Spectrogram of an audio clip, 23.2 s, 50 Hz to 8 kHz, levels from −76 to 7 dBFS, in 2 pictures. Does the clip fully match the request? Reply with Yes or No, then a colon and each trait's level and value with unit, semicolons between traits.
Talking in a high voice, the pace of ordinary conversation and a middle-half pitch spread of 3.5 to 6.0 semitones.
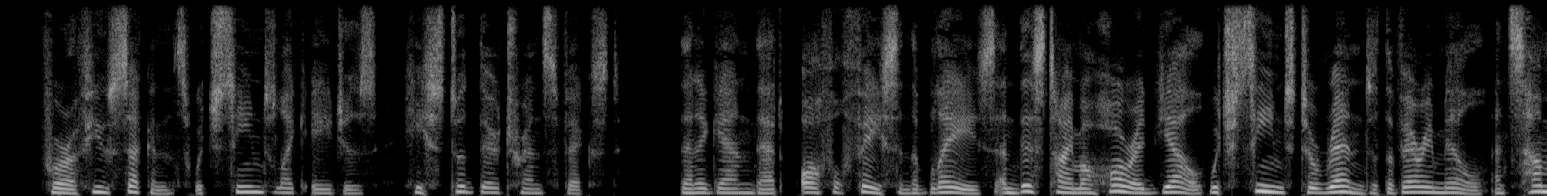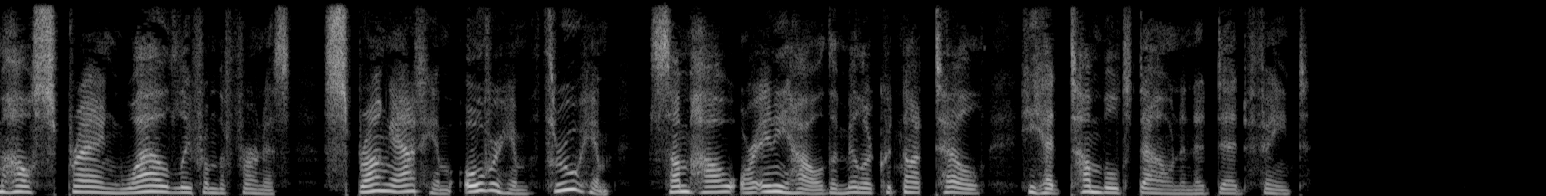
Yes: high, 195 Hz; average, 165 wpm; average, 4.3 semitones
